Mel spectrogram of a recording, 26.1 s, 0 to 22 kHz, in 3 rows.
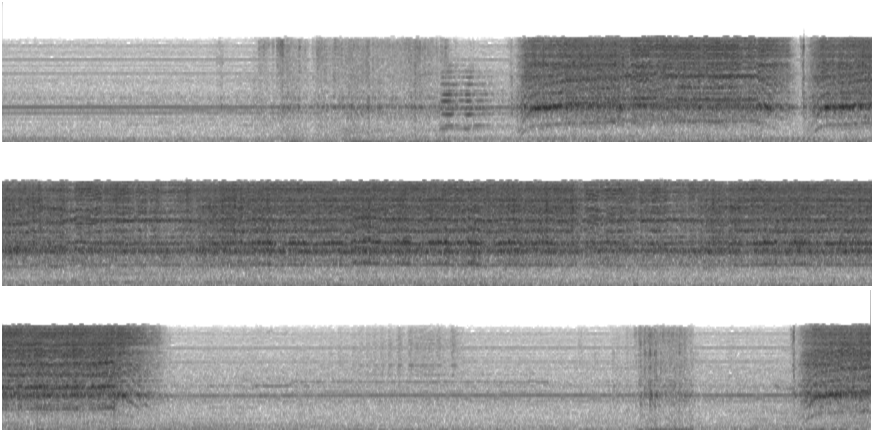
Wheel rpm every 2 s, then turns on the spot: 0, 10, 60, 140, 130, 160, 160, 160, 160, 40, 0, 0, 40.
2-4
